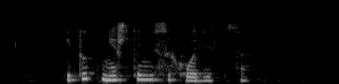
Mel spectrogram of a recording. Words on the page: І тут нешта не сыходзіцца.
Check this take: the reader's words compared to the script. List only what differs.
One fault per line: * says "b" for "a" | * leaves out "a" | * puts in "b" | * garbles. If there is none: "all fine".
all fine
